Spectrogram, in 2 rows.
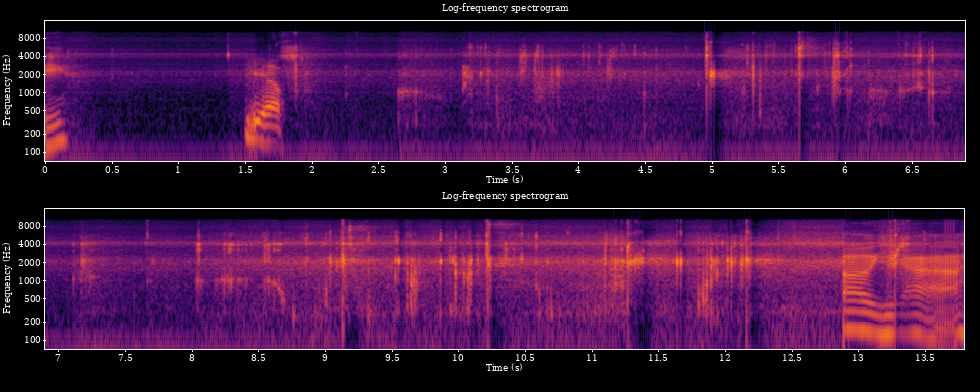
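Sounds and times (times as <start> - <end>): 
speech: 0.0 - 0.3, 1.5 - 2.1, 13.1 - 13.7
wet sucking and smacking: 2.7 - 13.4.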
